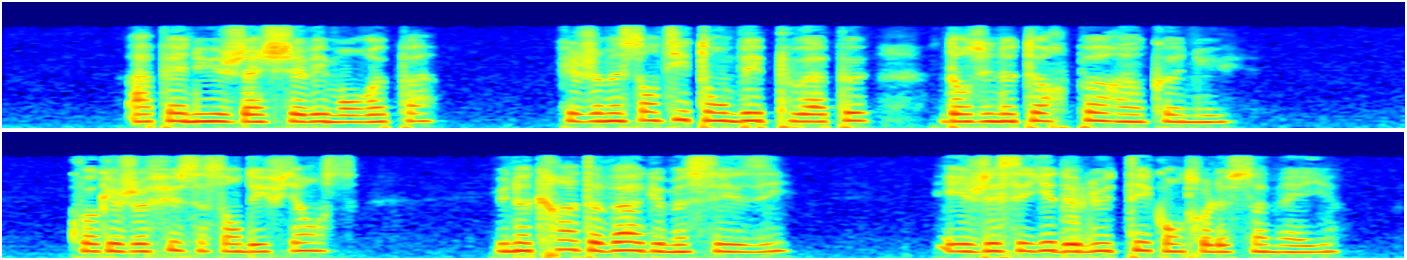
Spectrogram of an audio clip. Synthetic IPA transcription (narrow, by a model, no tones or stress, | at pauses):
apɛnyʒaʃəvemɔ̃ʁəpa | kəʒəməsɑ̃t̪it̪ɔ̃bepʰøapø | d̪ɑ̃zynət̪ɔʁpœʁɛ̃kɔny | kwakəʒəfyssɑ̃d̪efjɑ̃s | ynəkχɛ̃t̪vaɡməsɛzi | eʒɛsɛjed̪əlyt̪ekɔ̃t̪χələsɔmɛj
